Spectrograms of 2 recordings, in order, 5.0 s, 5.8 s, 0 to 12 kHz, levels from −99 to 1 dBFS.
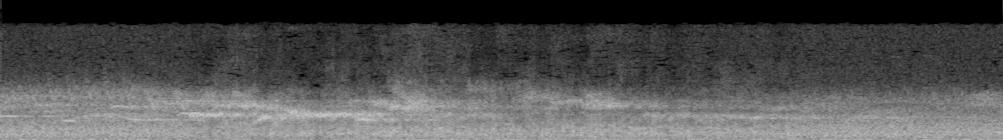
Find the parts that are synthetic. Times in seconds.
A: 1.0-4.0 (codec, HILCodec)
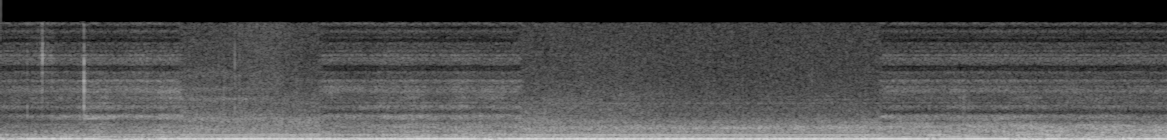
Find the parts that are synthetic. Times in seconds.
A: 0.0-0.9 (codec, SNAC); 1.6-2.6; 4.4-5.8

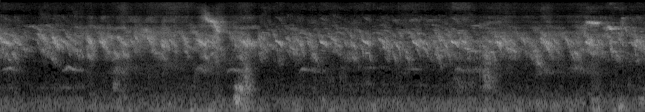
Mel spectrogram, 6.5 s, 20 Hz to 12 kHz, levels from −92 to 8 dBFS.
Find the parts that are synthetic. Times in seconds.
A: 0.8-2.6 (autoencoder, DAC-VAE); 4.8-6.1

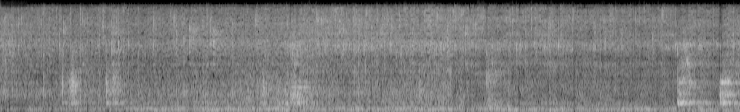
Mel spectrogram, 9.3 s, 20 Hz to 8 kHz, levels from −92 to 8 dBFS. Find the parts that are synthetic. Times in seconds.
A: 5.9-9.3 (codec, SNAC)

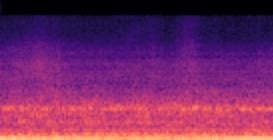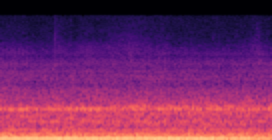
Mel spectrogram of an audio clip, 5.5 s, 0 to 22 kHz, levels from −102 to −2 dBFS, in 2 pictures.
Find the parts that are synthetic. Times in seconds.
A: 0.5-3.8 (codec, SNAC)

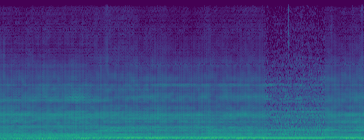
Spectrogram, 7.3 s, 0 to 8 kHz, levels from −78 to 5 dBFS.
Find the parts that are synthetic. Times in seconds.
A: 0.0-5.3 (vocoder, Vocos); 6.5-7.3

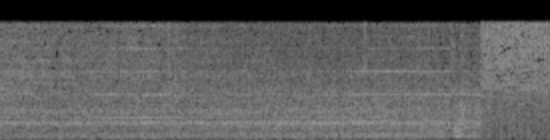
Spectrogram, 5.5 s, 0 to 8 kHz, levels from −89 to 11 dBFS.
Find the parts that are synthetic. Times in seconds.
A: none

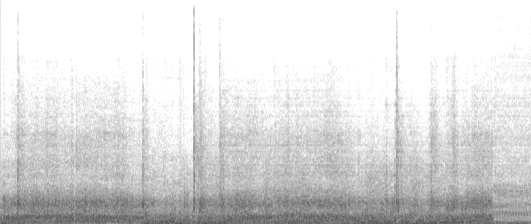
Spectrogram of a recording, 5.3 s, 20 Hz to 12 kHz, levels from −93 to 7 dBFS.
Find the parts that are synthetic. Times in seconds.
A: 2.1-5.3 (vocoder, Vocos)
